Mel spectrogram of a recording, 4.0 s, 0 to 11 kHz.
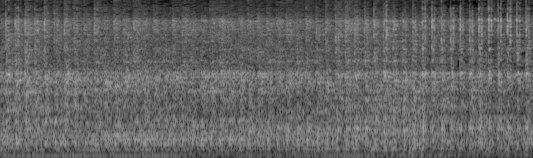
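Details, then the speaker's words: Bajaj Pulsar 150cc motorcycle at idle: loud fast metallic clatter like a jackhammer; timing chain rattle, mechanic cites a faulty timing chain adjuster as a common cause. "लग रहा है कि engine खुल के अभी बाहर आ जाएगा ना हुआ है हेलो दोस्तों बड़ी गंदी साउंड है यह तो"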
